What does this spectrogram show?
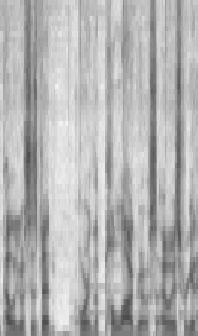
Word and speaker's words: Pelagos: has been or the pagos I always forget how to say it we all say pelagos no one calls it pagos I don't care if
